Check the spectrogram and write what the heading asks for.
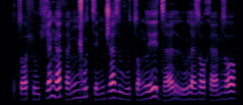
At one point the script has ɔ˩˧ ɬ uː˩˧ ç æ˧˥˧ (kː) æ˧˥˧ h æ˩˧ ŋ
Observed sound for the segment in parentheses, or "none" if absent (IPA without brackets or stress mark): ŋ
